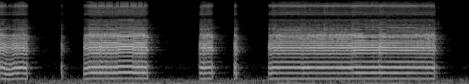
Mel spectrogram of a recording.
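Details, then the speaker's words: Lionel postwar Santa Fe 2383 model locomotive (probably 1958) horn after refresh and reassembly, pitch adjustment screw set, relay closed: steady buzzing blasts, short and long, even pitch, clean starts and stops; horn works. "seems to do the thing."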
